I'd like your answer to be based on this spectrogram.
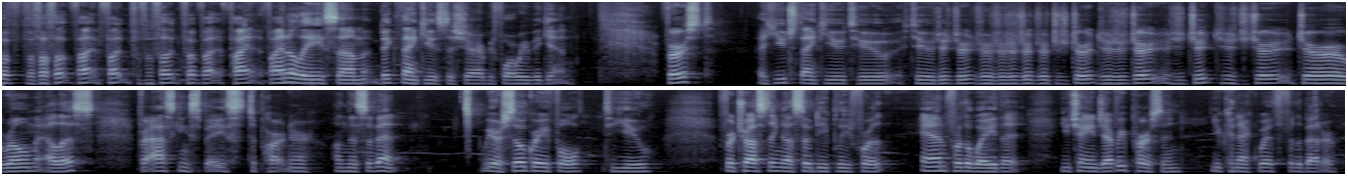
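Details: Person who stutters, speaking at a live event; stuttering, described as a neurological disability causing prolongations, repetitions and blocks.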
